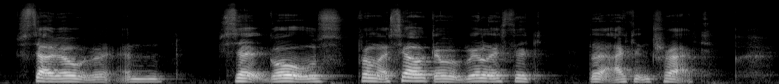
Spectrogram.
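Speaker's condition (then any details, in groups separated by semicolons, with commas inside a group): Cerebral palsy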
